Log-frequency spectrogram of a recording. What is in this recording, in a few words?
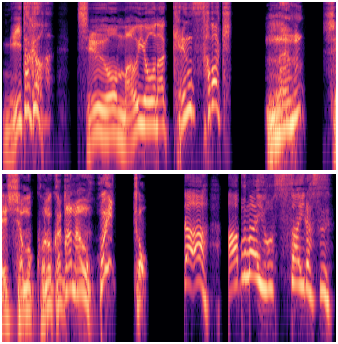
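interact, Japanese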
